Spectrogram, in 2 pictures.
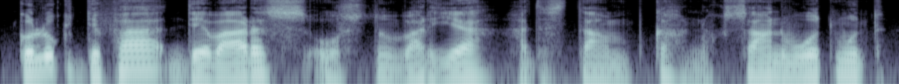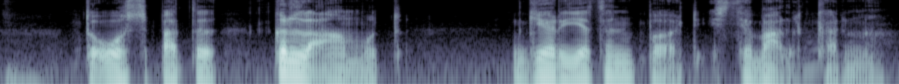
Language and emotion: Kashmiri, neutral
